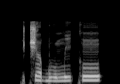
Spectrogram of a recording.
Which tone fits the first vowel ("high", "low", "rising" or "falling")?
falling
